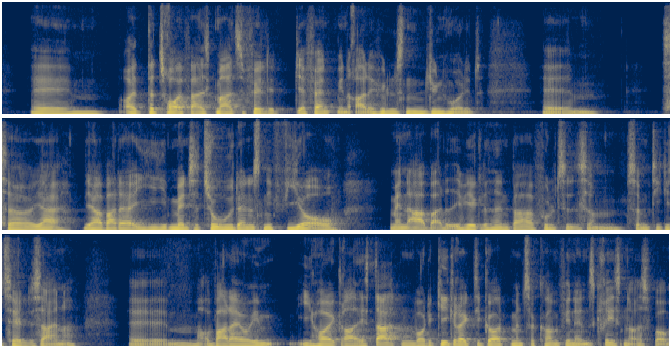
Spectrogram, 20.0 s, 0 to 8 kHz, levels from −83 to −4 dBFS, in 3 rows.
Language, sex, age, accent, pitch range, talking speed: Danish, male, 30-49, native, 115-130 Hz, 185 wpm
